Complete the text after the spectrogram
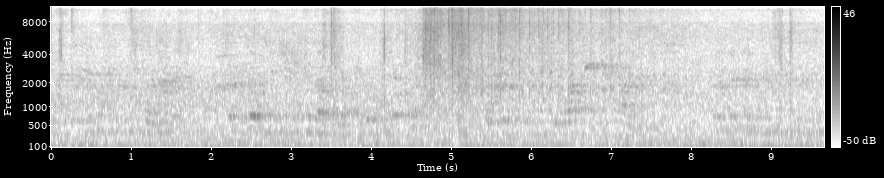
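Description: A plastic bag rustles and crinkles as a crow pecks and tugs at it.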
